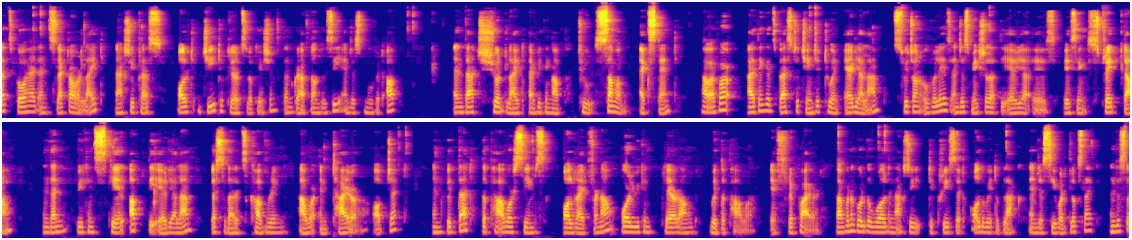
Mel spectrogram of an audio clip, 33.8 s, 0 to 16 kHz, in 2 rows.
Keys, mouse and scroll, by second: 0.7 click, 2.9 alt+g, 4.6 g, 5.7 z, 6.6 click, 7.2 middle click, 9.2 KP_0, 10.3-12.1 drag, 12.2-13.3 drag, 13.5 KP_0, 13.7 click, 15.0-16.6 drag, 17.0 middle drag, 17.3 click, 19.6 s, 23.0 drag, 24.8 middle click, 25.0 KP_0, 29.4-30.5 drag, 33.3 shift+space.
